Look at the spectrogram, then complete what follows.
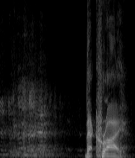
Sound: congregation laughs

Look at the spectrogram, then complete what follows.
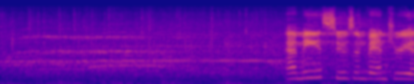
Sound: cheers and applause

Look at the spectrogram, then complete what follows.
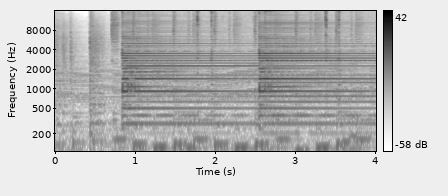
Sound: clock chimes

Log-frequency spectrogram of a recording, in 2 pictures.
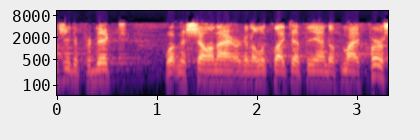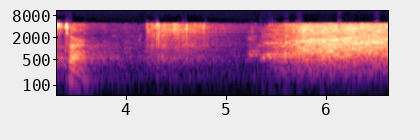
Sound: laughter

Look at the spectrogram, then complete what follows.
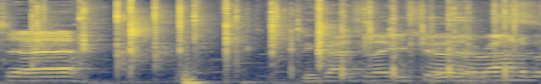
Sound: students claps

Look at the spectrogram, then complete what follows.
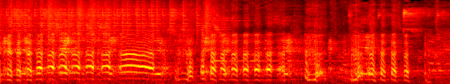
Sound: laugh

